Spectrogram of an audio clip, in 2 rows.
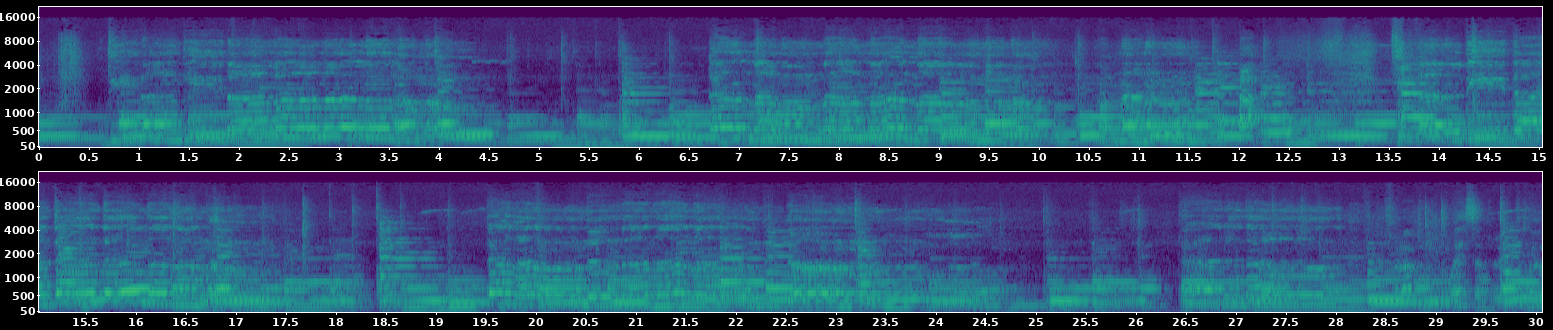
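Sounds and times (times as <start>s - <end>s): person singing: 0.0s - 4.9s, 6.3s - 30.0s
keyboard playing piano sound: 0.0s - 30.0s.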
